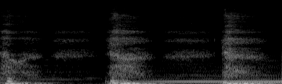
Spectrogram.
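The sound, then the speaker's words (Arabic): A man pants hard while he keeps working, catching his breath in three loud, ragged bursts of gasping breaths with brief pauses between them. “بكر يواصل العمل وهو يلهث، يبدو أن قلبه في حالة ممتازة. قال وهو يلهث ويسترد أنفاسه”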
